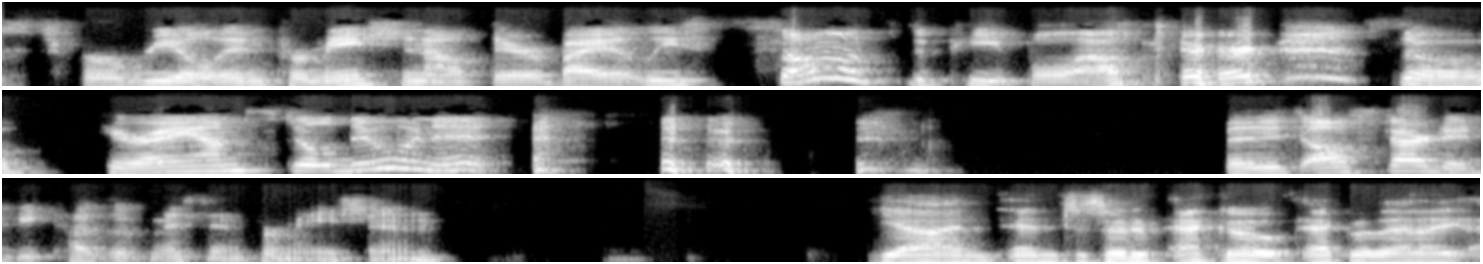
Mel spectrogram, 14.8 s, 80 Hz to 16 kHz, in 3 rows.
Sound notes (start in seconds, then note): 7.8 laughs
